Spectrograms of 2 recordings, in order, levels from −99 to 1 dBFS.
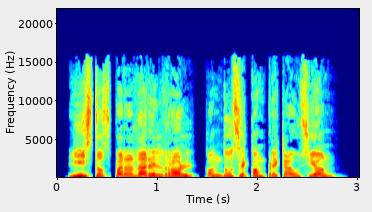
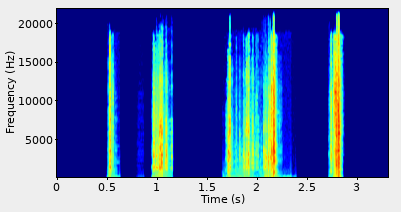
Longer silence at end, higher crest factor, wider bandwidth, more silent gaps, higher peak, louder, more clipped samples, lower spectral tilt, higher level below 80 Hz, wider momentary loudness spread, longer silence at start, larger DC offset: second, 0.25 s vs 0.45 s; second, 16 dB vs 24 dB; second, 16 kHz vs over 20 kHz; second, none vs 0.62-0.78 s, 0.86-0.93 s, 1.16-1.64 s, 2.38-2.71 s; about the same, 0 dBFS vs 0 dBFS; first, -16 LUFS vs -20 LUFS; neither; first, -3.5 dB/octave vs 1.5 dB/octave; about the same, -56 dBFS vs -52 dBFS; second, 6 LU vs 15 LU; second, 0.1 s vs 0.5 s; neither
